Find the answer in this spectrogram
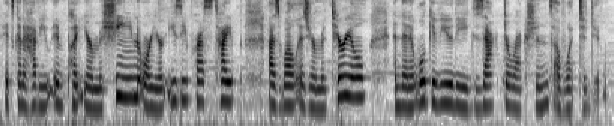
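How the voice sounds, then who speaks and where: A woman with a breathy, slightly congested voice from a cold, narrating a craft tutorial in a chatty, encouraging way. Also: mid-range voice, normal speed, slight background noise. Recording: background music under the voice. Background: music.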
